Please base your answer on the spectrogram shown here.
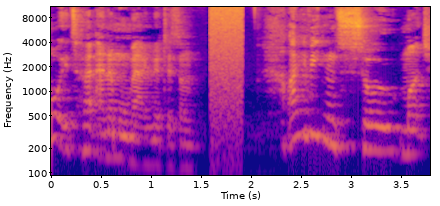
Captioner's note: Static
